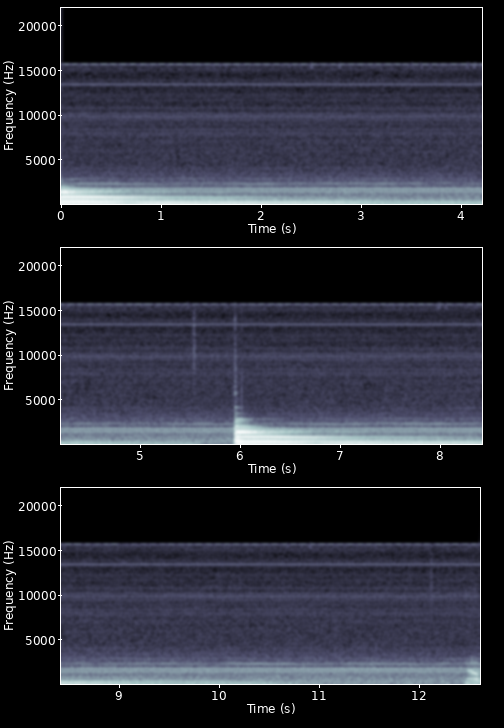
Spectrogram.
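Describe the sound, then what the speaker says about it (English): The low E string on an acoustic guitar is plucked twice during tuning, each note ringing loud and sustained with a sharp attack, then slowly decaying. "And I'm going to hit the big string, which is the E string,"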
